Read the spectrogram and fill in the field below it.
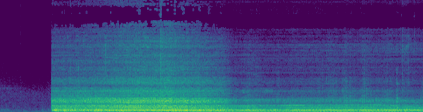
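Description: A car engine hums steadily as a car drives slowly.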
